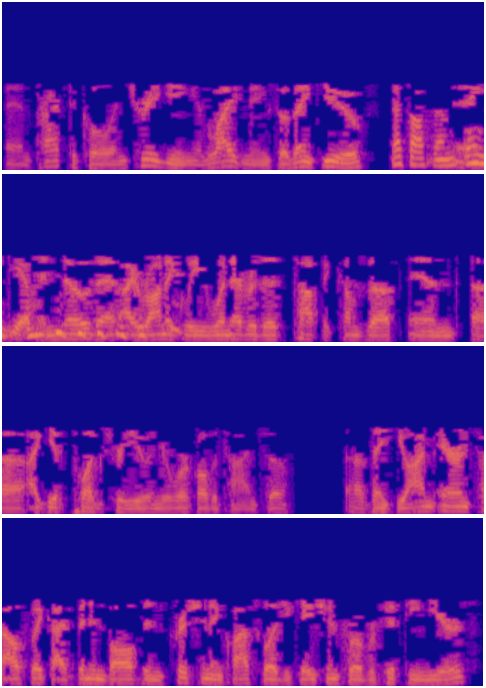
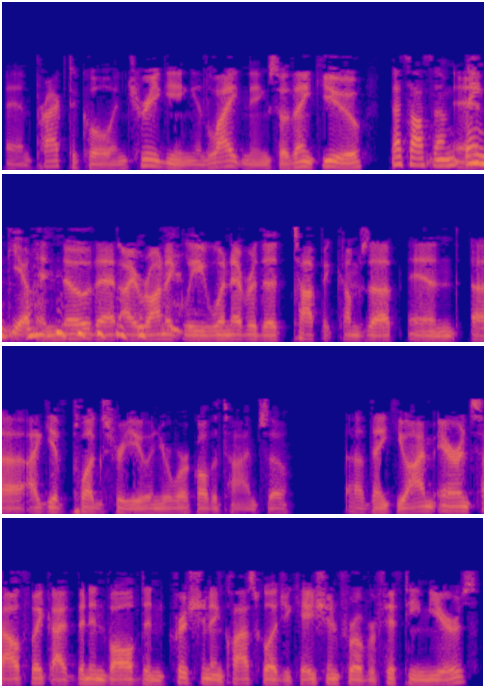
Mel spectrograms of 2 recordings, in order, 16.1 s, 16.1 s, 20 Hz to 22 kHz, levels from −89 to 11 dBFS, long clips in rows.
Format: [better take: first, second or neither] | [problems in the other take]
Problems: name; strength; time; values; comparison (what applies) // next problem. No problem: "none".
second | garbled, watery; badly; nothing above 3 kHz; slightly in the second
